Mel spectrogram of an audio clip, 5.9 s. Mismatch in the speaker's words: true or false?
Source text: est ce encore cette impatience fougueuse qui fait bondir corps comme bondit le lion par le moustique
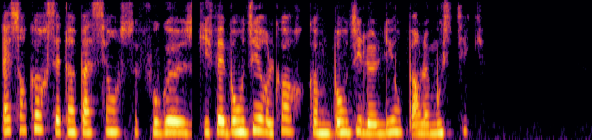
false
